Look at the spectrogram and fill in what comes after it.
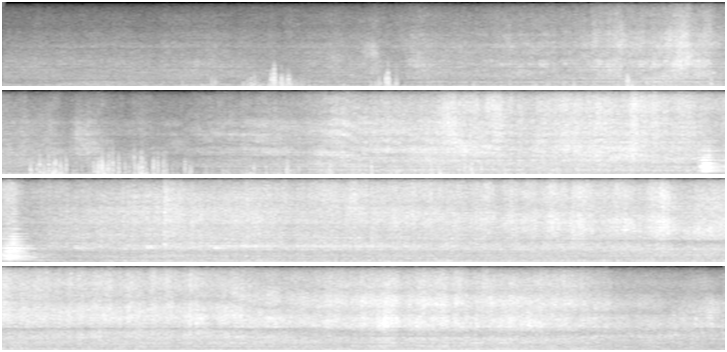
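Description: Diesel-hauled CN freight train approaching and passing: the lead locomotive's engine grows louder as it nears, with one short toot of its horn about halfway through as the locomotive comes by. After that the engine runs loudest and steady, and the freight cars begin rolling past.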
